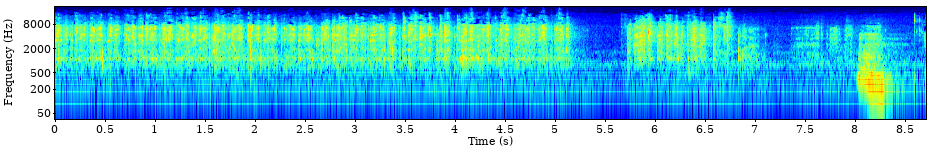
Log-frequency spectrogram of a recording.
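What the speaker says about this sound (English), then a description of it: "now I'm going to mix the gray luster in my resin" Gray luster pigment is stirred into resin with a steady, close scraping and swishing that runs for several seconds, pauses briefly, resumes and ends with a brief tap.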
